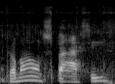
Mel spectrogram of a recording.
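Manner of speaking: slow, high sing-song call to the cat; high coaxing call. Real, not acted. Man calling his cat over to the chicken, high and slow. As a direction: coax her over, high and drawn out.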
